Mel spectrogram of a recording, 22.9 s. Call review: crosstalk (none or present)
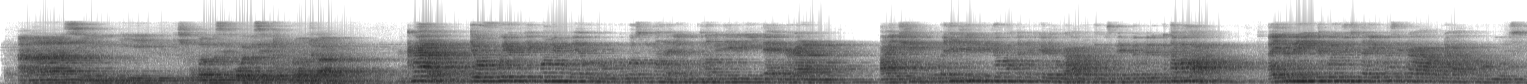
none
